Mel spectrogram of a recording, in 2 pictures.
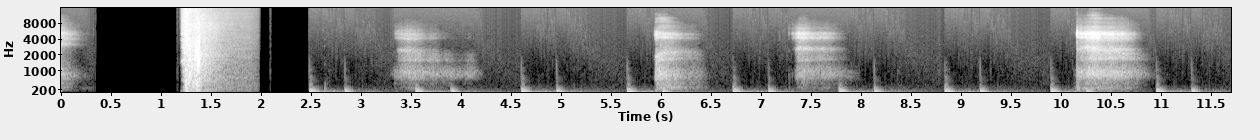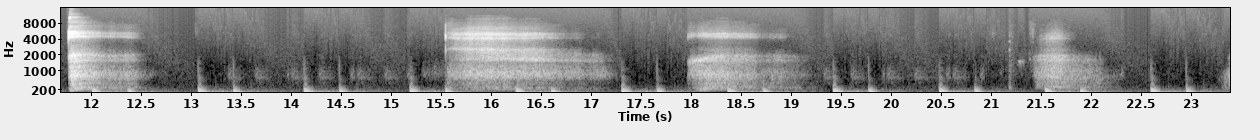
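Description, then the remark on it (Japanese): A steady human heartbeat thumps low, a soft muffled pulse roughly once per second, with quiet breaths drifting over it now and then. “私の心音、聞こえてますか？”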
